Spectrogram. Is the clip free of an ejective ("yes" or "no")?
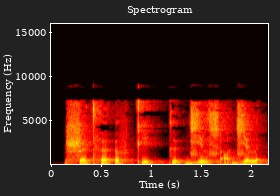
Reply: no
